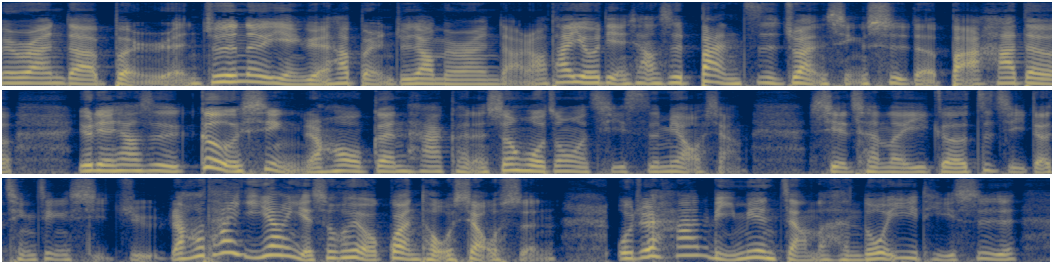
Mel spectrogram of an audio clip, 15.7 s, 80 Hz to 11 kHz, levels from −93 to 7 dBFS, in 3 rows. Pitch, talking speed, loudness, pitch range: 195 Hz, 385 characters per minute, -22 LUFS, 180-220 Hz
